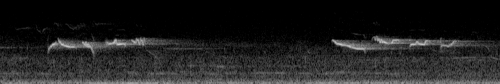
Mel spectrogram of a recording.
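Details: Mistle thrush singing in a forest near Neuchâtel on a spring-like morning: two short, fluting, blackbird-like phrases about three seconds apart at much the same pitch, melancholy and monotonous, over quiet hiss.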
